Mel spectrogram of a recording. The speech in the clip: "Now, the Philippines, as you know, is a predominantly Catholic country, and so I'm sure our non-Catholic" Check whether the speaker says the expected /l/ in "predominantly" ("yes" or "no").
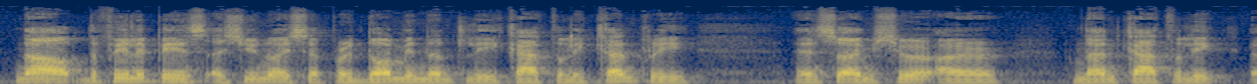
yes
